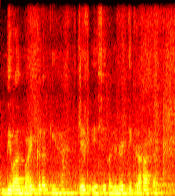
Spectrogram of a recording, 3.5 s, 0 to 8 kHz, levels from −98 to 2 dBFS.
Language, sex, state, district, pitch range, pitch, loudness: Hindi, male, Gujarat, Valsad, 140-145 Hz, 145 Hz, -15 LUFS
